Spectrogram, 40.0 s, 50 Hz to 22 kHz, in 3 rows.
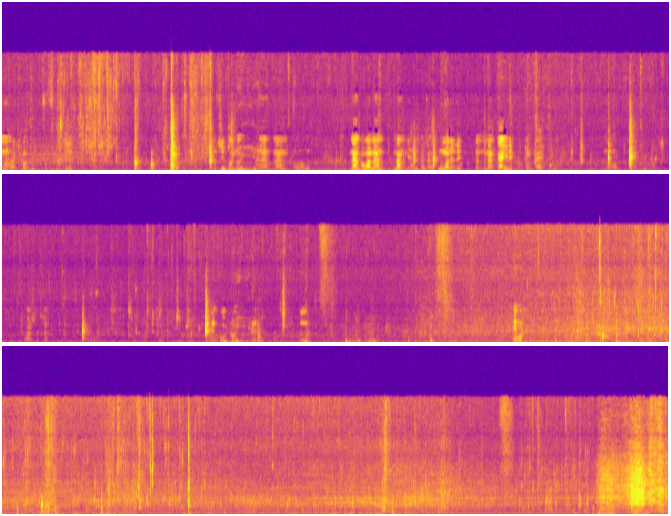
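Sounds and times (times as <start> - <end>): gravy bubbling in a wok: 0.0 - 19.6, 20.2 - 40.0.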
